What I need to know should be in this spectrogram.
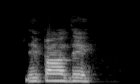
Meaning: third-person plural imperfect indicative of dépendre
- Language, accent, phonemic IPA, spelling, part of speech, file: French, Canada, /de.pɑ̃.dɛ/, dépendaient, verb, LL-Q150 (fra)-dépendaient.wav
